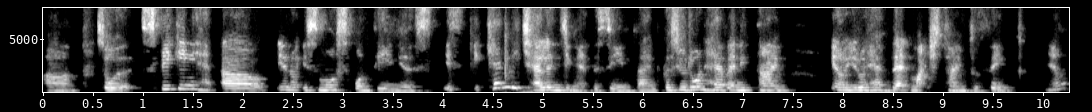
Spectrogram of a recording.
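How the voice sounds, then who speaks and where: A woman's voice: on the high side, animated, moderate pace, poor audio. A woman lecturer with a Malaysian English accent, answering audience questions at a talk and checking understanding with frequent tag questions. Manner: frequent tag questions like "yeah?" and "all right?". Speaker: university lecturer.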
